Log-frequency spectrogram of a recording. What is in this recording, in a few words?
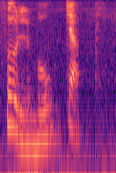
"fullbokat", swedish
